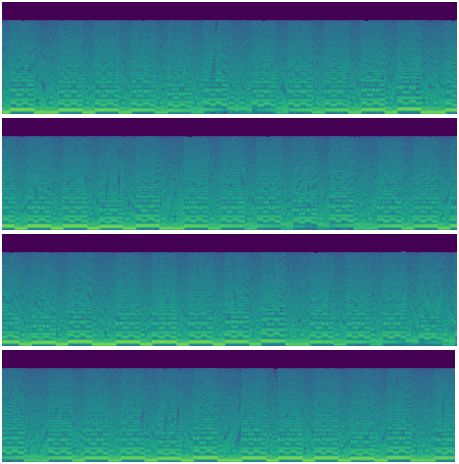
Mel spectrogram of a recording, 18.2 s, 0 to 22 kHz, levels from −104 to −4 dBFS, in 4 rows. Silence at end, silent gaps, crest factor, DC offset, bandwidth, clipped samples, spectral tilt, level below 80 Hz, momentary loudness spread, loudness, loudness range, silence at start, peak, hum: 0 s; none; 10 dB; under 0.1%; 11.5 kHz; under 0.1%; -6.5 dB/octave; -42 dBFS; 6 LU; -30 LUFS; 4 LU; 0 s; -18 dBFS; none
